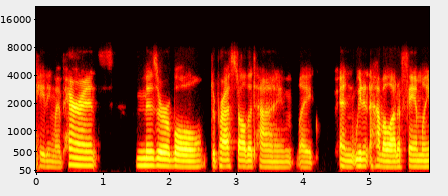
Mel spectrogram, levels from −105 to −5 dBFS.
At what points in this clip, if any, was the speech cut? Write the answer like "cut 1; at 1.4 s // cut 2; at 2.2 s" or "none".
none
